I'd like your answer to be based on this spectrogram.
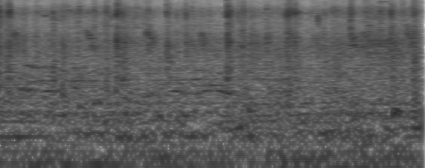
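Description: Pigeons coo softly at a steady level while feeding on rice and corn, with faint pecking and shuffling mixed in throughout.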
